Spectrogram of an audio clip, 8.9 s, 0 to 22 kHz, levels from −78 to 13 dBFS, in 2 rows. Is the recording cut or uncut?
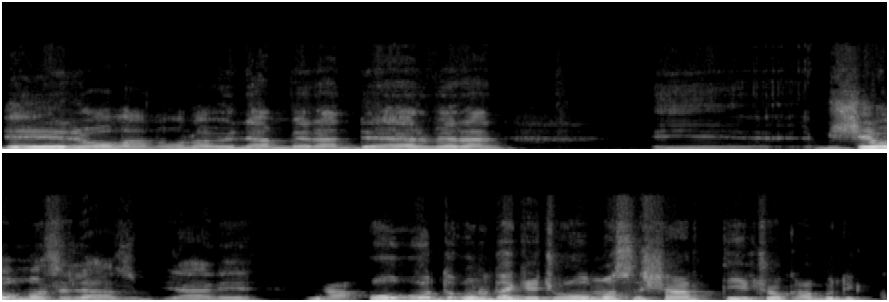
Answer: uncut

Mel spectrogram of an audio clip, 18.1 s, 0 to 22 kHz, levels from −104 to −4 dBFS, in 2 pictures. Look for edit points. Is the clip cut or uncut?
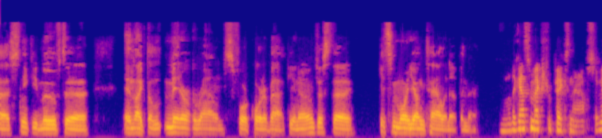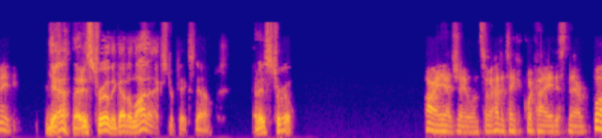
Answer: uncut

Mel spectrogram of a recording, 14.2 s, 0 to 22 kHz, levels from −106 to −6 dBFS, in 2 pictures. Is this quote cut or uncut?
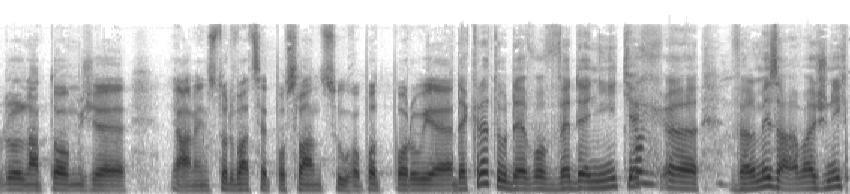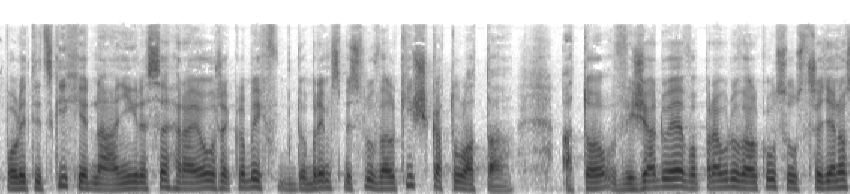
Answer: cut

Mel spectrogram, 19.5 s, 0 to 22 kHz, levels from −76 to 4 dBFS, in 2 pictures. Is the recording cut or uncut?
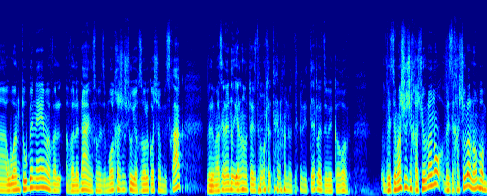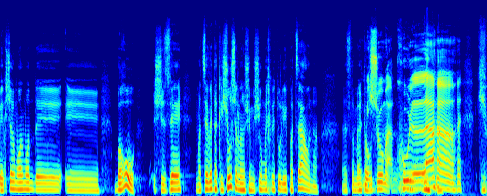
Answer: cut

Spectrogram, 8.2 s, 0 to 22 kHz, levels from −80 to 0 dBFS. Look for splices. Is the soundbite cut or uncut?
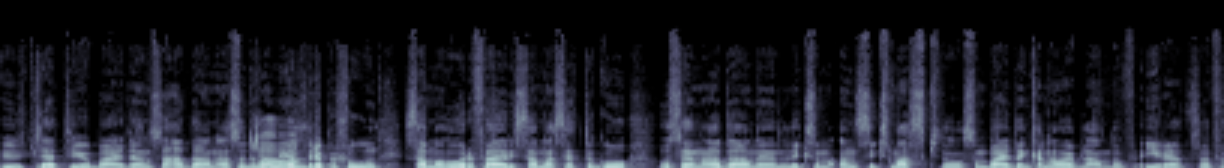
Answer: uncut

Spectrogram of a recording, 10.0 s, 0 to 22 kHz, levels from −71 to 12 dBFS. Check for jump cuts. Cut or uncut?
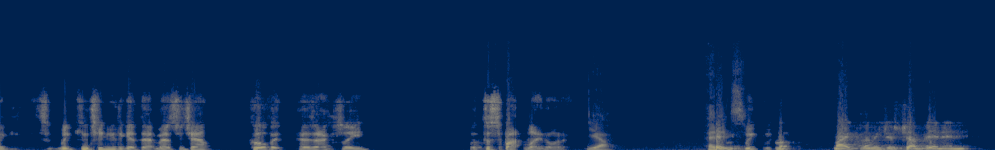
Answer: uncut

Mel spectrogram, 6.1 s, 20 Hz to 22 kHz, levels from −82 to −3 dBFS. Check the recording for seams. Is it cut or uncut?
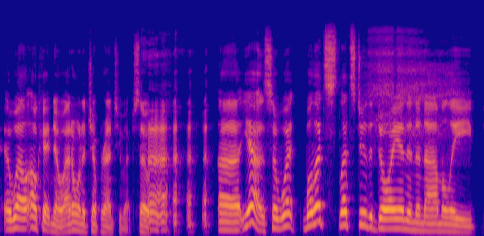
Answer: uncut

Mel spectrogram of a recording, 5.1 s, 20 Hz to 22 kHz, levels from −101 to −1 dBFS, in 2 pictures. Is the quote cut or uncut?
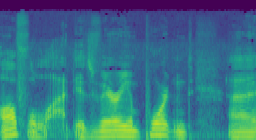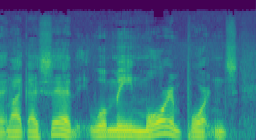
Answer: cut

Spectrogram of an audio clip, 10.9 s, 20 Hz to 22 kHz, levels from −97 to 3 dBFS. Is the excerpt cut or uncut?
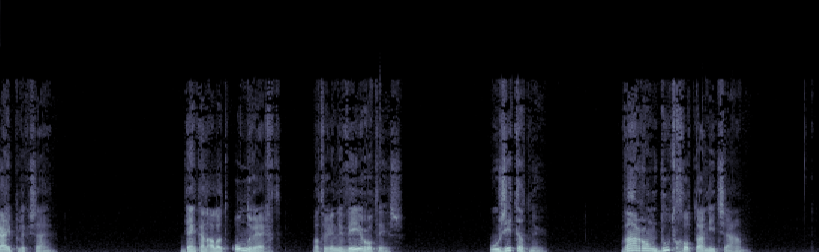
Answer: uncut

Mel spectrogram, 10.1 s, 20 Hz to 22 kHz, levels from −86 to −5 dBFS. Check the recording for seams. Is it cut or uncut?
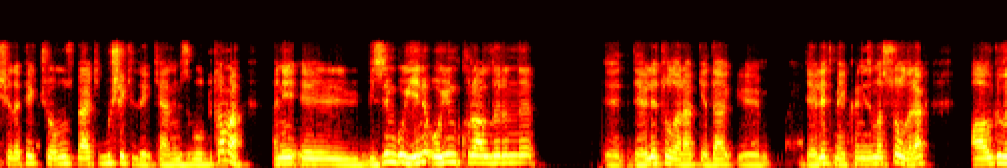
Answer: uncut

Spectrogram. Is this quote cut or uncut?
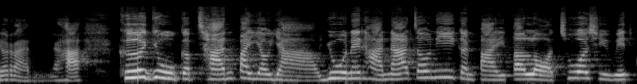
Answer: uncut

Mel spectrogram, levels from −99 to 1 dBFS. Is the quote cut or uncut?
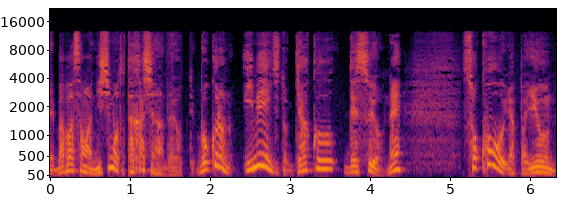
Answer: uncut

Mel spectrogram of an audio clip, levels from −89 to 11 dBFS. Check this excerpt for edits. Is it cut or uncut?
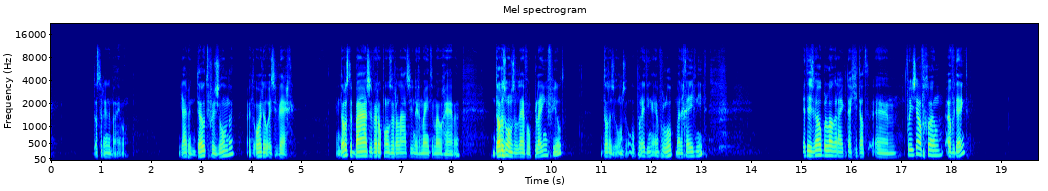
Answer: cut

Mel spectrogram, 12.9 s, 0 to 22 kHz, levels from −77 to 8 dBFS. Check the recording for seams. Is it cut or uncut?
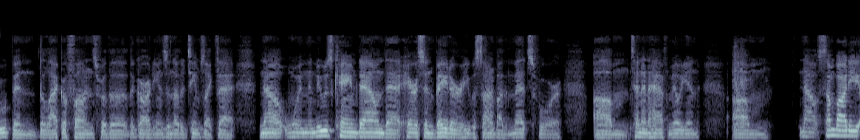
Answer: cut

